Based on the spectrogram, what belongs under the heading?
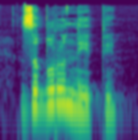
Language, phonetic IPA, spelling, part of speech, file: Ukrainian, [zɐbɔrɔˈnɪte], заборонити, verb, Uk-заборонити.ogg
- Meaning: to forbid, to prohibit, to ban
